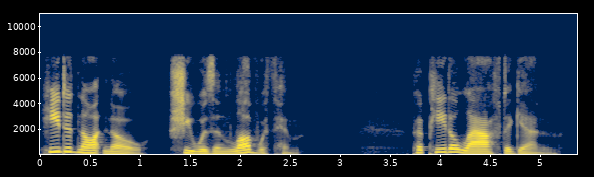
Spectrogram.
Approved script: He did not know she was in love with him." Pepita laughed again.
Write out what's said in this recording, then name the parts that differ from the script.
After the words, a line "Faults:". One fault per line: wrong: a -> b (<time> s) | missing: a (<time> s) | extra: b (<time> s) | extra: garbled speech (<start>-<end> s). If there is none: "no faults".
He did not know she was in love with him." Pepita laughed again.
Faults:
no faults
